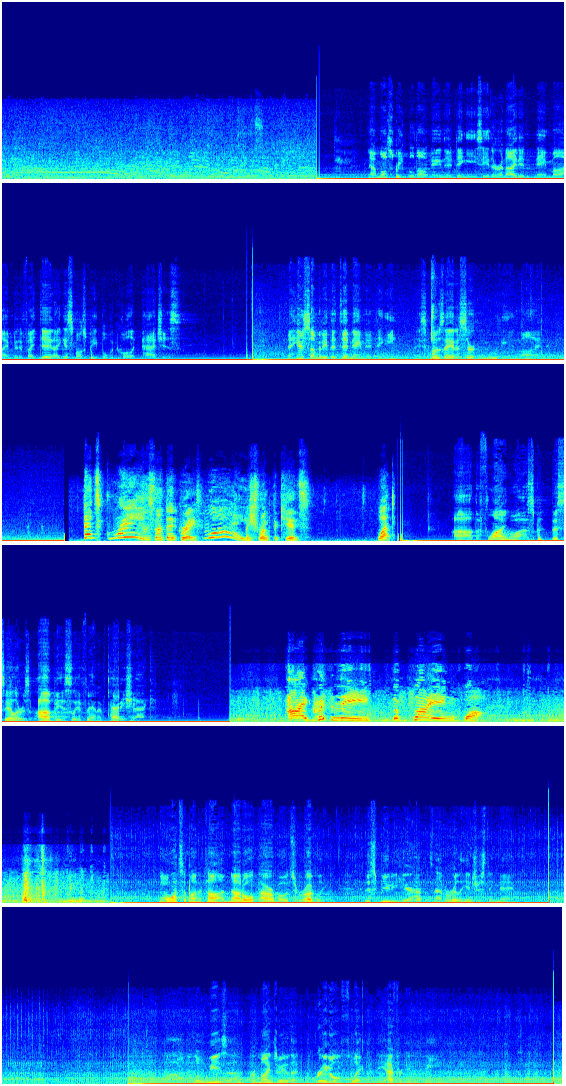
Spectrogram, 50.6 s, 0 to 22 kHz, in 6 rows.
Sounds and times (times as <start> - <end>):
Speech: 5.5 - 11.1, 12.7 - 16.6, 23.6 - 27.6, 29.6 - 32.5, 36.1 - 41.4, 44.6 - 48.7.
